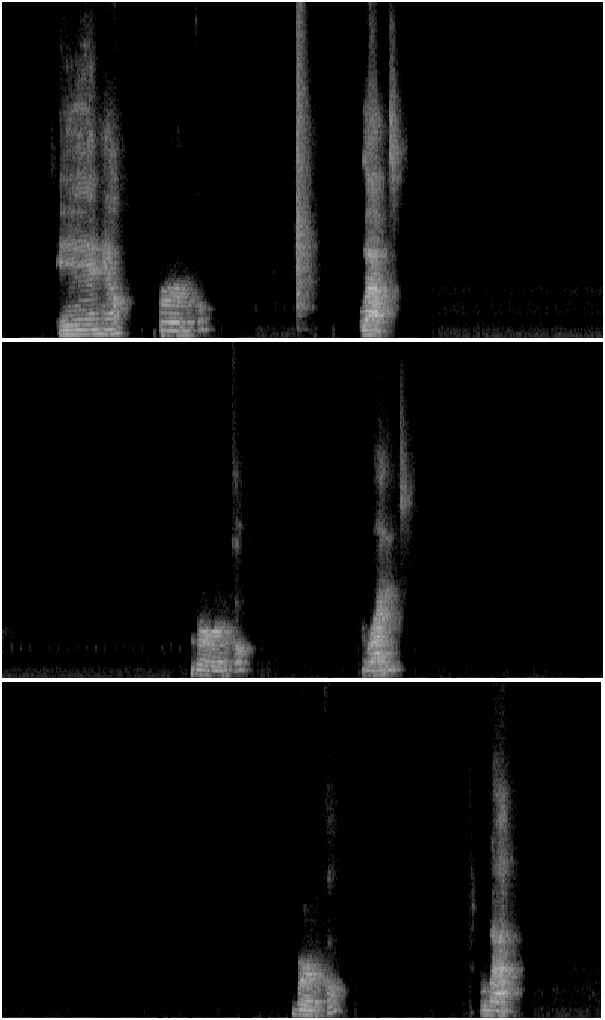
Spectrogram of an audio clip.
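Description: A woman speaks calmly in short phrases close by.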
